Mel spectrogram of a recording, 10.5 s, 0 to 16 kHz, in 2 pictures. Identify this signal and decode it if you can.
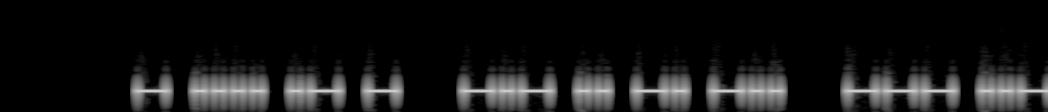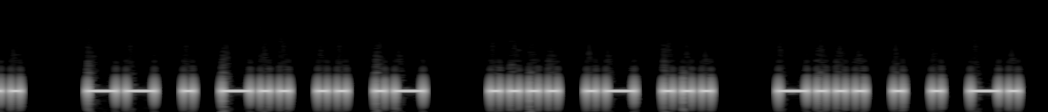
Morse code, heard as a keyed tone, about 25 wpm, 700 Hz. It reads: THAT KIND OF MEDIA HAS BEEN
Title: Sentences from Top 1000 Words - Review Part 4 - 25wpm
